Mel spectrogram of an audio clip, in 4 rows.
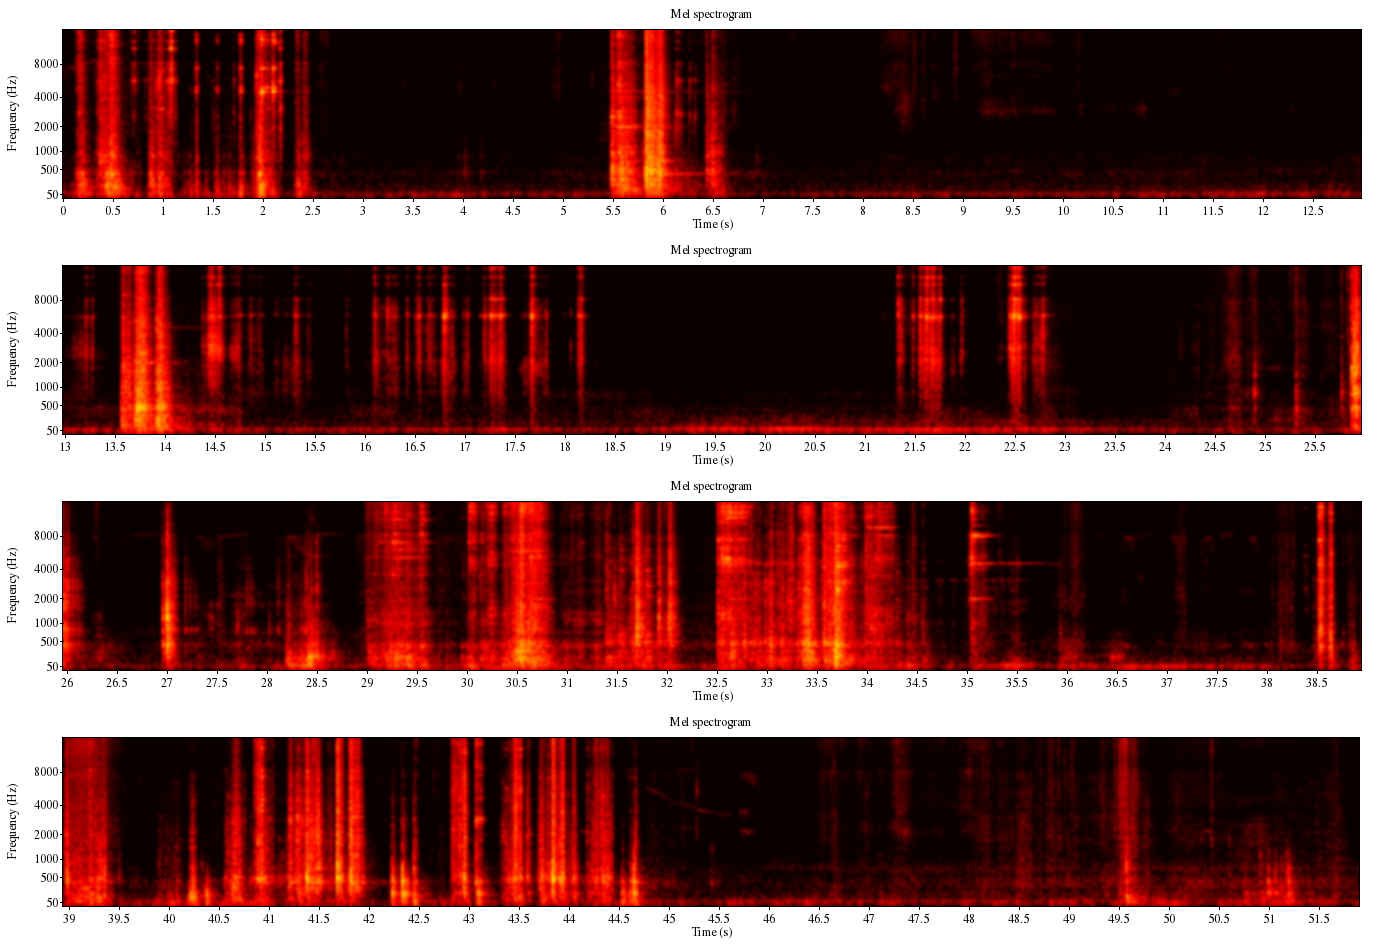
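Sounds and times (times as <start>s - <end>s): metal parts and tools clinking: 0.0s - 2.6s, 5.5s - 6.7s, 13.1s - 18.3s, 21.3s - 23.0s, 27.0s - 35.9s, 38.4s - 39.5s, 40.4s - 45.4s.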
